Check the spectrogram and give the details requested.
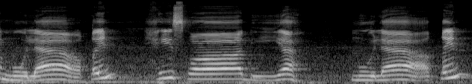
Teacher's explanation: غنہ نہیں کریں گے، ظاہر کر کے پڑھیں گے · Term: اظہار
